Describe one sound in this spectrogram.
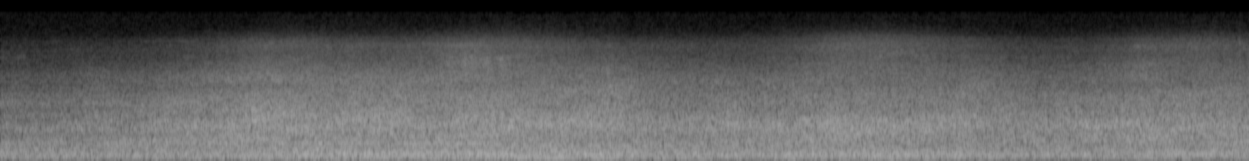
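A truck engine hums as the truck drives slowly away.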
